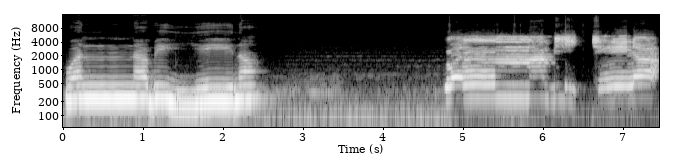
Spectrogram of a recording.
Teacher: جی نون کے اوپر شد ہے, اس کے اوپر غنہ کریں گے. یا کے اوپر شد ہے, اس کو سختی سے پڑھیں گے 2 دفعہ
